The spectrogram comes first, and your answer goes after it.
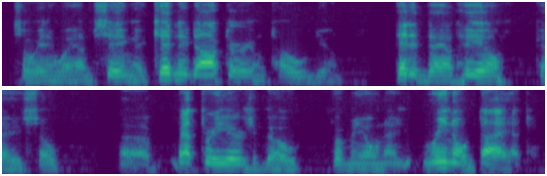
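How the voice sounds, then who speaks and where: Speaking fairly slowly at medium pitch, a man has a dark, mellow tone, fairly even intonation and big swings in loudness. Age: 80s+. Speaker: dialysis patient. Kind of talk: question to presenter.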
